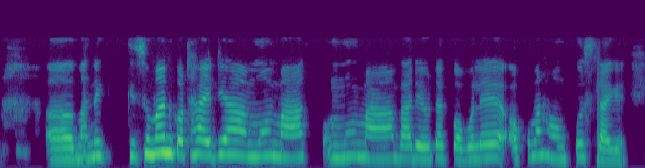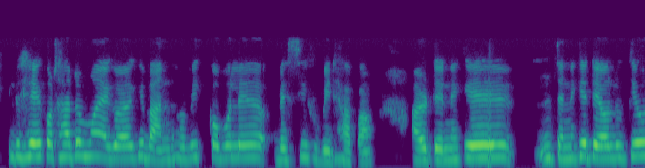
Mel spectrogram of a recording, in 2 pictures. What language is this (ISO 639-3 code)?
asm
